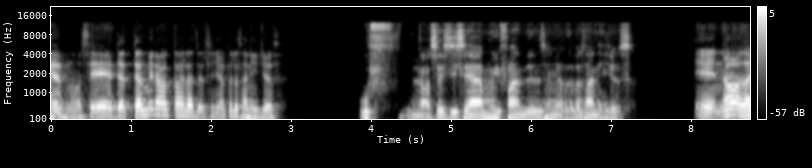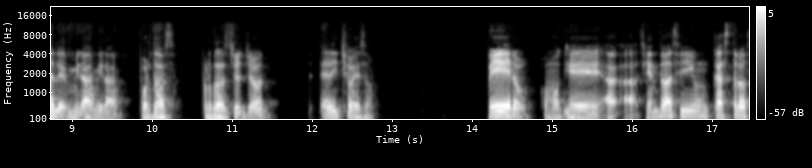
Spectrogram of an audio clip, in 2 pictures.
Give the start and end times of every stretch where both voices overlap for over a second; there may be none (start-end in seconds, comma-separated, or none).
none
